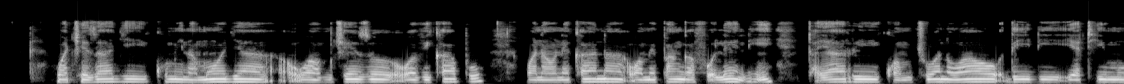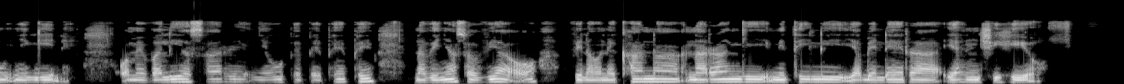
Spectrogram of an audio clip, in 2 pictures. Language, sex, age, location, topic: Swahili, male, 18-24, Kisii, government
